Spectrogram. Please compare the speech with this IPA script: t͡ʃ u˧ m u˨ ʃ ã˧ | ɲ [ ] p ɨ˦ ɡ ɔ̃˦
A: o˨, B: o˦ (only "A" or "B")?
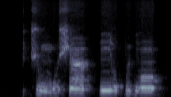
B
